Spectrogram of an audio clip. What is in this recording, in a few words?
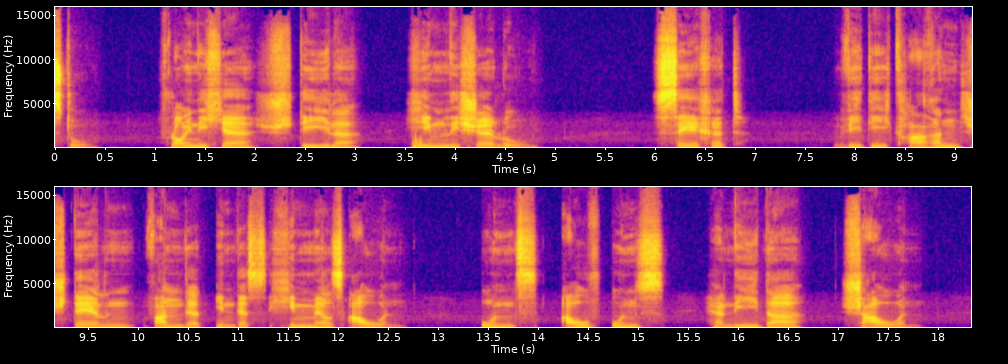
Die Nacht (the German pronunciation)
